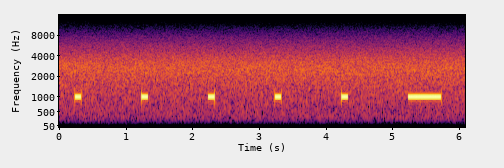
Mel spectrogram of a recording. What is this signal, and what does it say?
Radio time signal (six pips, as the Greenwich Time Signal), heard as pips.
